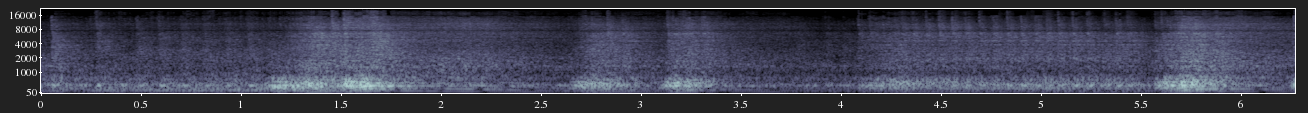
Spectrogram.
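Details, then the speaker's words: 2000 Kawasaki KX65 two-stroke, first start after rebuild with a new throttle cable and assembly, choke on: idles, then climbs and drops cleanly on quick throttle blips without bogging; normal revving. "Easy enough. I guess it does run."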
